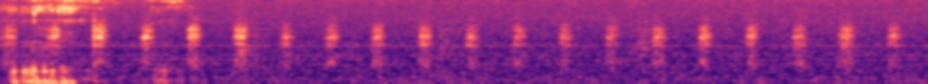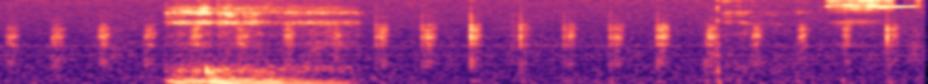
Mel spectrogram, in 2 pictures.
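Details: Sleeping Spitz dog snoring: two rough, low, rattling snorts, one at the start and another about five seconds later, with a hissy upper edge, over a steady run of faint regular ticking in the background.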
